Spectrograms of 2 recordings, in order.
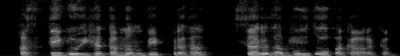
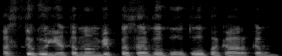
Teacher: if you are chanting continuously, then there will be not Visarga, because that's all Sanskrit rules.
